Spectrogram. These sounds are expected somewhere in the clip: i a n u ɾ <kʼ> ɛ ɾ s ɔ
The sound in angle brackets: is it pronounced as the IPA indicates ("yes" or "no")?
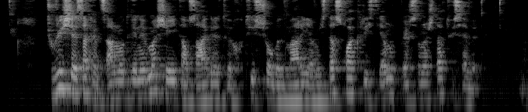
no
